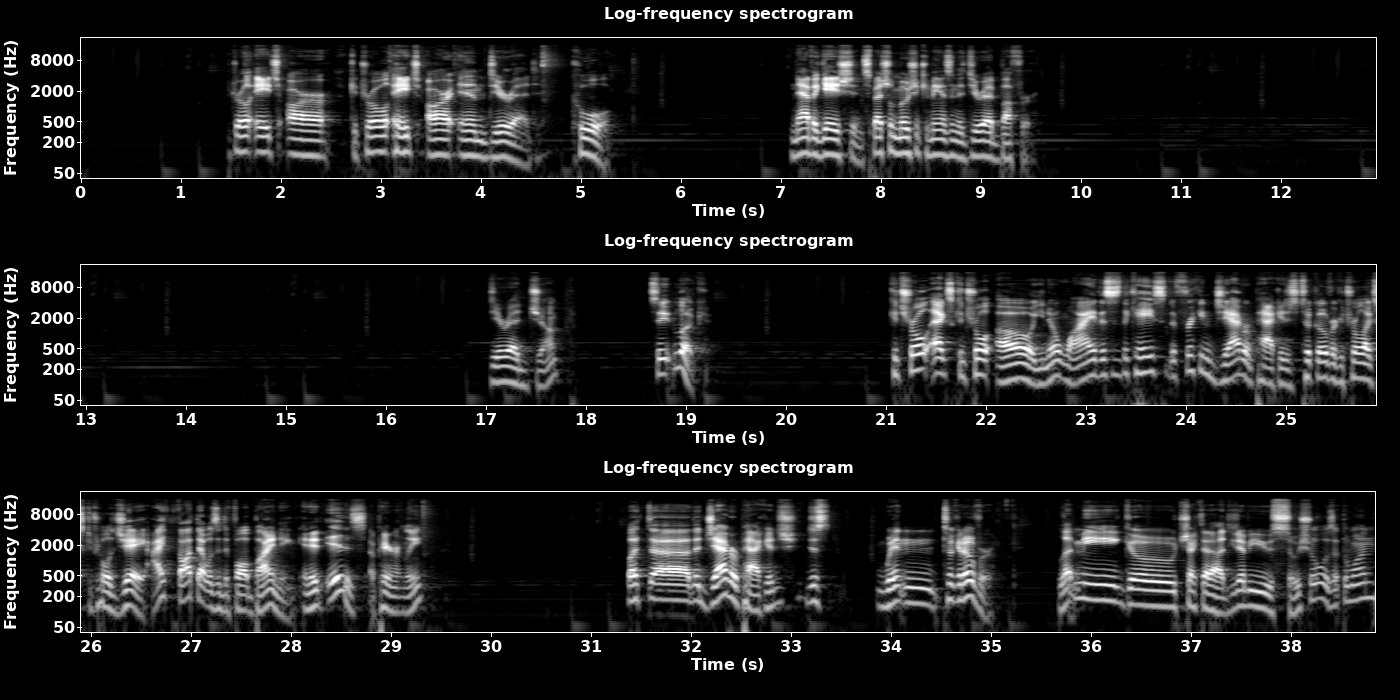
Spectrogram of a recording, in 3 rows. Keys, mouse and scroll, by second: 3.5-4.7 typing, 5.9 scroll down 1, 8.4 middle click, 10.0 scroll down 1, 10.6 ctrl+n, 15.8 ctrl+s, 15.9-17.1 typing, 18.0 Return, 28.1 click, 28.3 click, 30.9 ctrl+n, 31.5 ctrl+g, 35.9 ctrl+f, 37.0-38.8 typing.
